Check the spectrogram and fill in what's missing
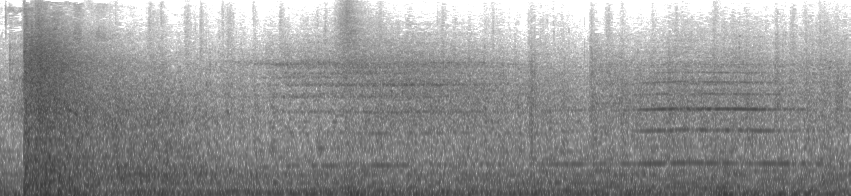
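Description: A loud blast opens, followed by a continuous rumble of gunfire and explosions, with rattling booms rolling on in game-like combat during a boss fight in Sekiro: Shadows Die Twice.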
